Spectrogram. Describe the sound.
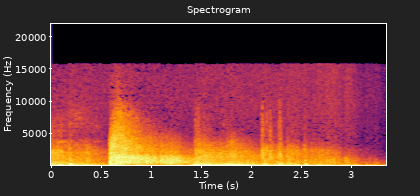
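Gunshots from fighters firing from behind an earthen bank dug along a ditch: one loud, sharp blast early on, then a few fainter cracks over continuous rumbling noise.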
